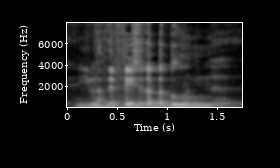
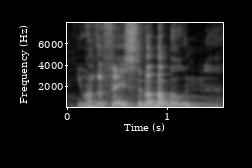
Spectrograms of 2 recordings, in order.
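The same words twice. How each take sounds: First: It is spoken with a French accent. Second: It is spoken without a French accent. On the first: The speaker calls it wrong. "you don't need a French accent, do you?" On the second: The speaker calls it right. "you don't need the French accent there"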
